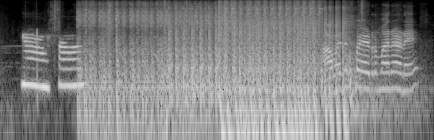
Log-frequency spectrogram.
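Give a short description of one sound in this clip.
An automatic rifle fires in a rapid burst of shots.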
